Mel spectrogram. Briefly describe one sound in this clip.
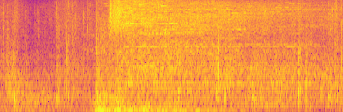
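A low magical whoosh swells suddenly.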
